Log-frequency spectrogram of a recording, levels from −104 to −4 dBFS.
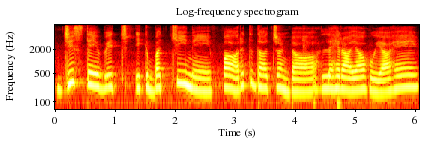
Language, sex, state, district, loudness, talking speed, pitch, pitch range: Punjabi, female, Punjab, Kapurthala, -18 LUFS, 120 wpm, 220 Hz, 195-235 Hz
